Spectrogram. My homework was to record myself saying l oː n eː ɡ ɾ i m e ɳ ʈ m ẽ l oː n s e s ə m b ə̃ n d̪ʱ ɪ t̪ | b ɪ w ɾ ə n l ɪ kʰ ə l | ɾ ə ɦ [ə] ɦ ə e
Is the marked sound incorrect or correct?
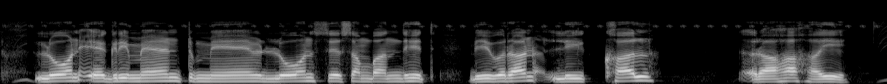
incorrect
